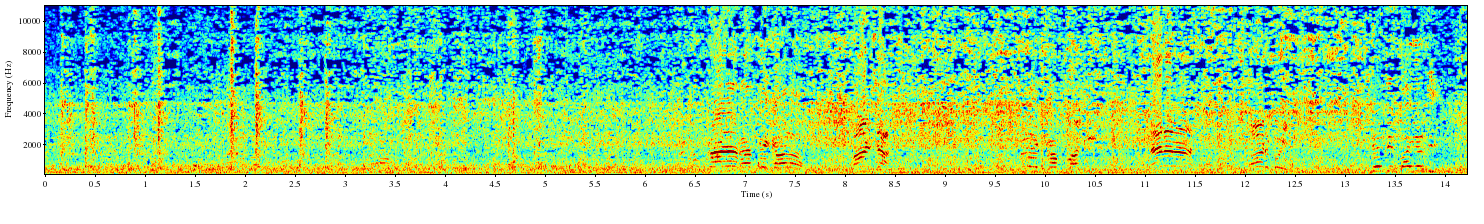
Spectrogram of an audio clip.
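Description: Narrow-gauge toy train carriage running through a long tunnel: a loud, steady rumble of wheels on rail, with a few sharp clicks in the first couple of seconds.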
